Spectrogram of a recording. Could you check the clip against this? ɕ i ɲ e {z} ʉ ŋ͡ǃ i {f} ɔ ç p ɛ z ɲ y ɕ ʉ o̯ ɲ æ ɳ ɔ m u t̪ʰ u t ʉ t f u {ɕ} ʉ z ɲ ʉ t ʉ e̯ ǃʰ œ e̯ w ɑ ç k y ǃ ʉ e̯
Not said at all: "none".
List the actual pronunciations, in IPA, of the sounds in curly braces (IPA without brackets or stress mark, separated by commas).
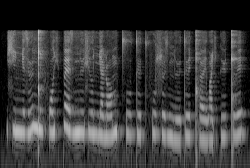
z, f, ɬ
